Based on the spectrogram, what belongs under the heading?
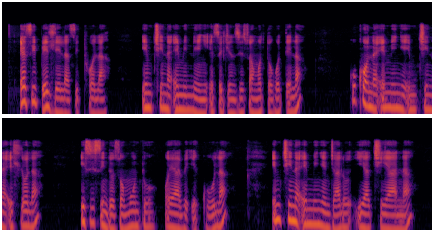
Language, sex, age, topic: North Ndebele, male, 36-49, health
